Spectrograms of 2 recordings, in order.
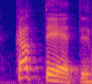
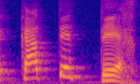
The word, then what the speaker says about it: cateter: com saúde é sempre ouvi falar cateter mas o correto é catheter tudo bem eu no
